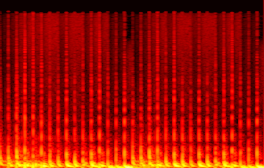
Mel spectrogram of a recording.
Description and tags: Raw Beat
A raw loop of a pretty heavy bassdrum with delay
beat, loop, percussion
